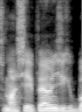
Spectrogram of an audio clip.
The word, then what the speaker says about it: Maciej Pędzich: So my real name is Maciej Pędzich, but if you're not from Poland, there's no way you're pronouncing that correctly, so you can just call me Mac.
